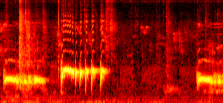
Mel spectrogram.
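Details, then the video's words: Zebra dove, local Indonesian stock, a bird that calls often and is used to lure others into calling: a steady cooing note, then a bright stuttering series of rapid trilled pulses, the pattern repeating after a pause. "SUARA perkutut LOKAL gacor cocok buat pancingan rajin bunyi"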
